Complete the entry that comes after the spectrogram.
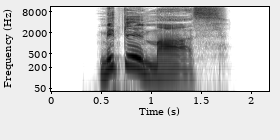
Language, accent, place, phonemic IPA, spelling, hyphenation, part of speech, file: German, Germany, Berlin, /ˈmɪtl̩ˌmaːs/, Mittelmaß, Mit‧tel‧maß, noun, De-Mittelmaß.ogg
- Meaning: mediocrity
